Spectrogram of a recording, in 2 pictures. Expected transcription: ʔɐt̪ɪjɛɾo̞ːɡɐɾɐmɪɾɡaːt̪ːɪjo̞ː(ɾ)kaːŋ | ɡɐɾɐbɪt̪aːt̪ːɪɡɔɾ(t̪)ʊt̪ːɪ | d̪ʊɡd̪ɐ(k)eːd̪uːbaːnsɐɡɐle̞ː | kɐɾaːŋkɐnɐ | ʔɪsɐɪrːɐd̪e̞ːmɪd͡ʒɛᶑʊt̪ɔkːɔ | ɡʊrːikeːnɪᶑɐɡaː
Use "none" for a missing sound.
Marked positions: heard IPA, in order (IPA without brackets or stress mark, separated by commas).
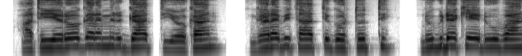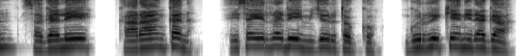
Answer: none, t̪, k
